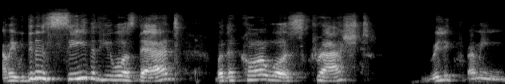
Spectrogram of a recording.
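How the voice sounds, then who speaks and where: Moderate pace in a Portuguese accent. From Brazil. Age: 30s. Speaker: caller sharing experience. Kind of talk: testimony. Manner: halting.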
